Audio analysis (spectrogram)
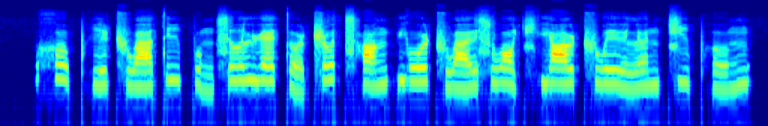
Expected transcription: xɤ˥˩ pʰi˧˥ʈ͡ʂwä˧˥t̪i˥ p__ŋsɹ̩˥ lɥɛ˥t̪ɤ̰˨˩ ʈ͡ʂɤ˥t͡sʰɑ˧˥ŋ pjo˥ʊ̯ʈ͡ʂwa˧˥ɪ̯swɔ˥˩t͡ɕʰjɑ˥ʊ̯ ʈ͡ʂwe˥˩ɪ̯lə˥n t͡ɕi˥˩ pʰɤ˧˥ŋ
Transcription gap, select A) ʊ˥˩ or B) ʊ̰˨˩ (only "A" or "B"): B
